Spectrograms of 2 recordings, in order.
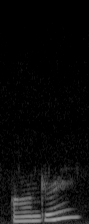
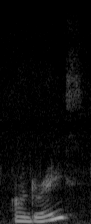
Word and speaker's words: Andreas: And I said to him, is your name Andre, or Andres, or Andreas? And he said, it's Andreas.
